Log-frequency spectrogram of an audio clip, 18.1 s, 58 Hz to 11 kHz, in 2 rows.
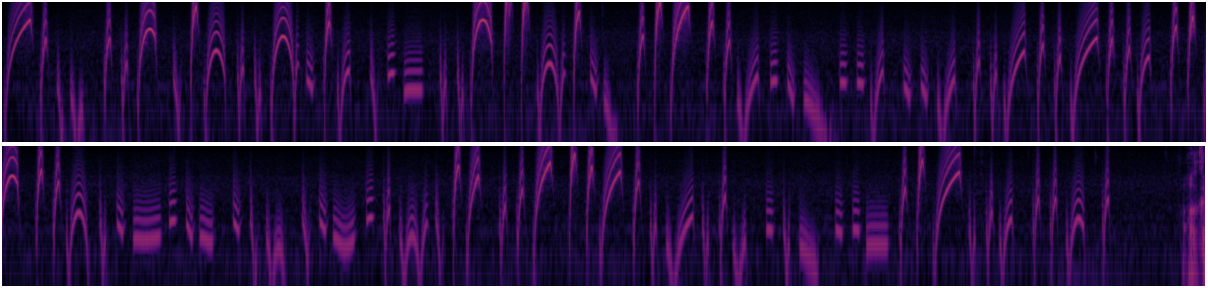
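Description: MDA DX10 software FM synthesizer playing a fast, even run of short electronic notes, several a second, many of them sweeping quickly up or down in pitch.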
